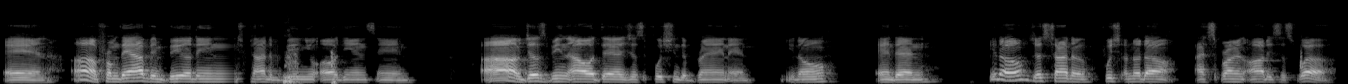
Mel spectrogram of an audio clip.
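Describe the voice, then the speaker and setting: A man from Cameroon, answering interview questions in a relaxed way, repeating phrases and laughing lightly between points. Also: medium pitch, unhurried, dull audio. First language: not English. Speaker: guest, music artist and label executive.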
